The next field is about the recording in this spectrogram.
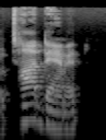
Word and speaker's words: Todd Dammit: So Todd Dammit rhymes with an expletive. Taking the Lord's name in vain.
